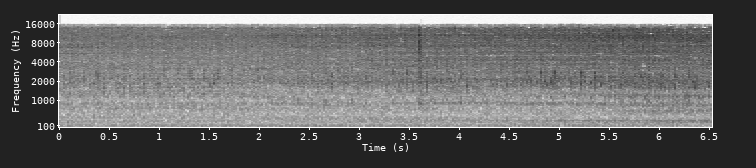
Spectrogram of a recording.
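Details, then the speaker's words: Hyundai HR engine at rough idle, throwing and dripping oil from the exhaust housing, with a steady rapid knock about four per second and a harsh rattle; broken turbocharger and pistons contacting the head. "estamos aqui com uma benção uma azinha que tá fazendo o que matraca jogando óleo no bojo do escapamento tá derramando"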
